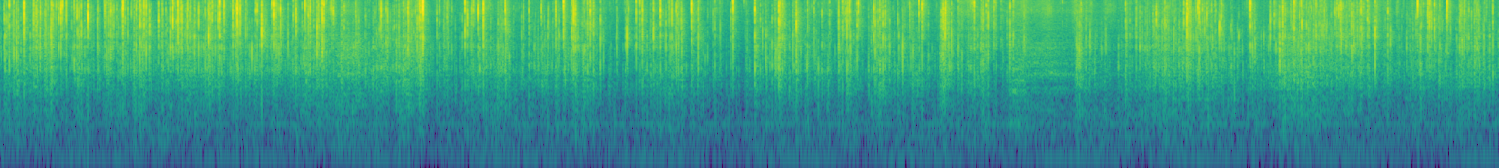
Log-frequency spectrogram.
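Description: An empty, medium, thin clear plastic zip-lock bag is crumpled and crinkled with fingertips and long green-painted nails on a wooden table. It makes a dense, continuous run of bright, crisp crackles and sharp clicks, almost all high in pitch with hardly any low end.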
